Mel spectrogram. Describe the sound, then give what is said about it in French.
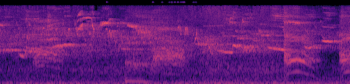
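Forest ambience from woodland near Bern: crows cawing and smaller birds chirping over a steady background hiss, with no talk. “J'aime bien la forêt bernoise, on peut la remettre.”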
